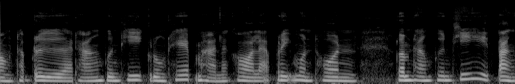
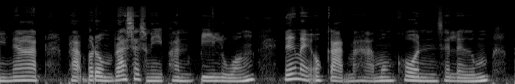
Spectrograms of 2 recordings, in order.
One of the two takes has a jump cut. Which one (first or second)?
second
